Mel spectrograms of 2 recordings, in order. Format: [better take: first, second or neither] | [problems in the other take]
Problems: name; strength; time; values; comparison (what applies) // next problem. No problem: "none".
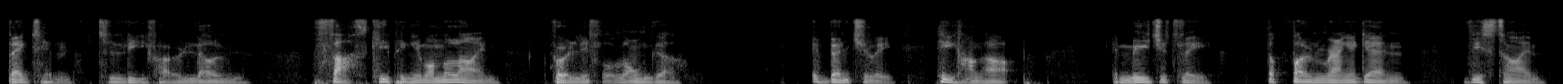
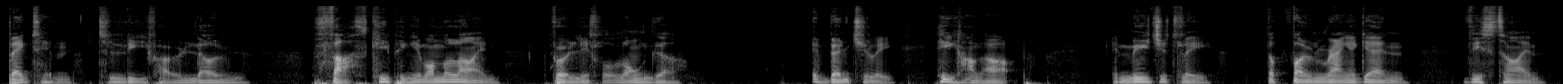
second | garbled, watery; badly; nothing above 8 kHz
